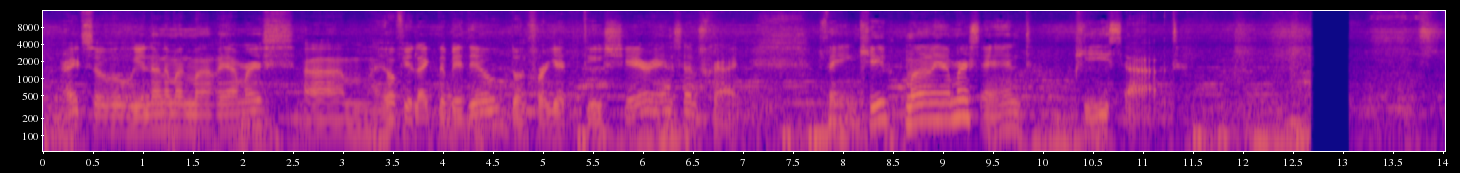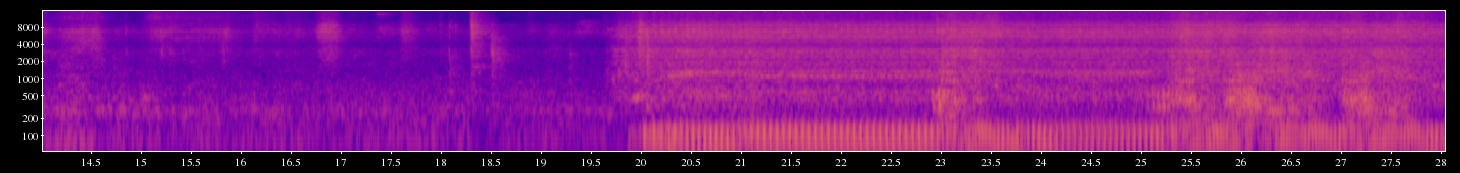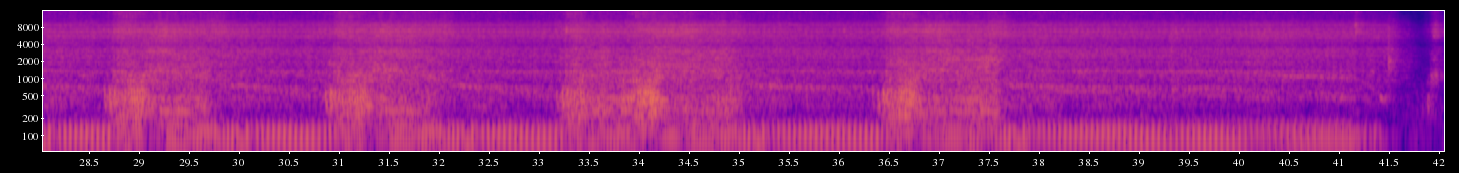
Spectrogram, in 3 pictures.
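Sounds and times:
scooter engine revving: 19.6 - 41.6.

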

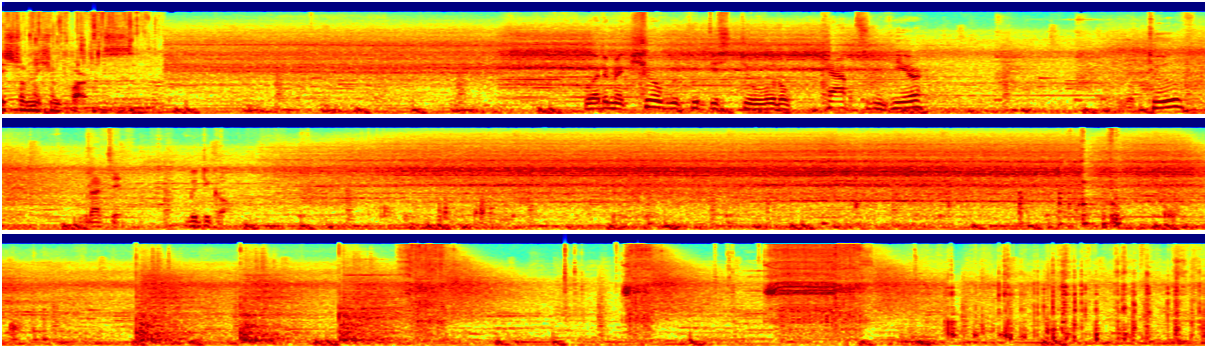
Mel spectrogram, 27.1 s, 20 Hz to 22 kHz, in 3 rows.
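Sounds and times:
background music: 0.0 - 27.0
metal knocks and clanks: 11.9 - 21.0, 24.9 - 27.0
cordless drill spinning a bolt: 23.7 - 27.0.

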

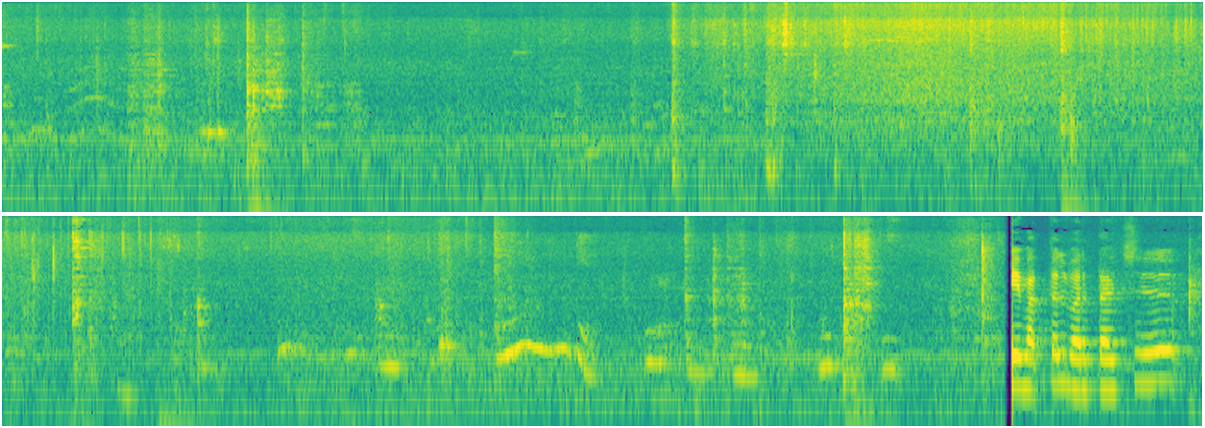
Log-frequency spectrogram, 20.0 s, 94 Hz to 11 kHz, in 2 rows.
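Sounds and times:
crisps sizzling in hot oil: 0.0 - 14.2.

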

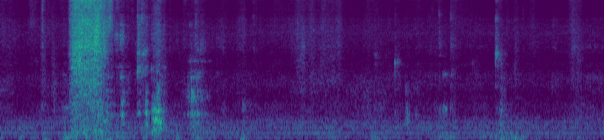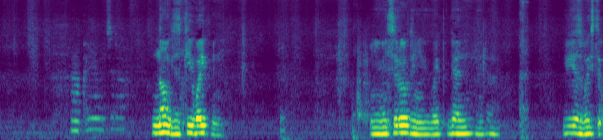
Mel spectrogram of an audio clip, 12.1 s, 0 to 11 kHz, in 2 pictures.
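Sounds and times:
short hiss: 0.7 - 1.2.

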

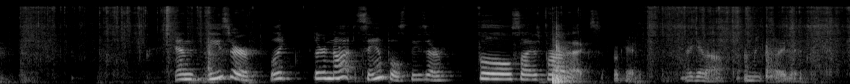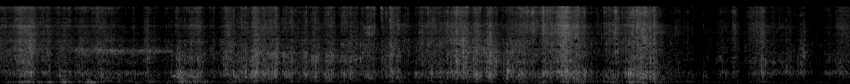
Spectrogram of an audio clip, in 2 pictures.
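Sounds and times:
tissue paper crinkling: 0.0 - 2.6, 6.4 - 17.0.

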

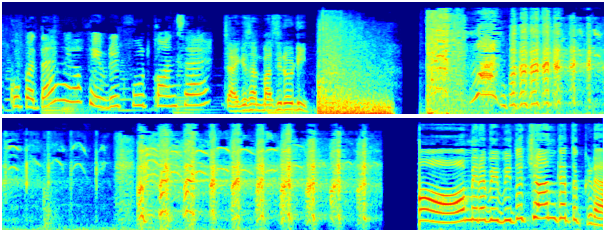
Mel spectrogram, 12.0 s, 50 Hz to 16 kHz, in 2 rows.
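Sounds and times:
laughter: 4.9 - 9.8.

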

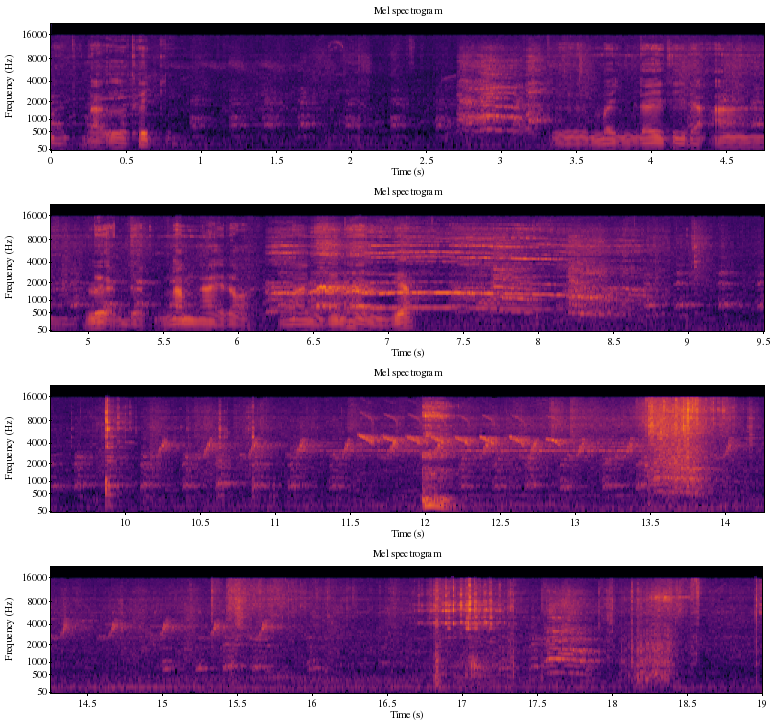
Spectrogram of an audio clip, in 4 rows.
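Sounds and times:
chickens clucking: 0.0 - 18.2
bird chirps: 10.1 - 16.2
rustling and scraping basket: 13.4 - 14.3, 15.1 - 19.0.

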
